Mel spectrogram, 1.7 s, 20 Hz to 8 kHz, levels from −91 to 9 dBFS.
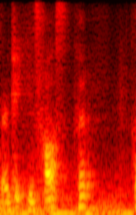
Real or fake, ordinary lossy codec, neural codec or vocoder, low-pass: fake; none; codec, 16 kHz, 0.5 kbps, FunCodec, trained on Chinese and English, 25 frames a second; none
